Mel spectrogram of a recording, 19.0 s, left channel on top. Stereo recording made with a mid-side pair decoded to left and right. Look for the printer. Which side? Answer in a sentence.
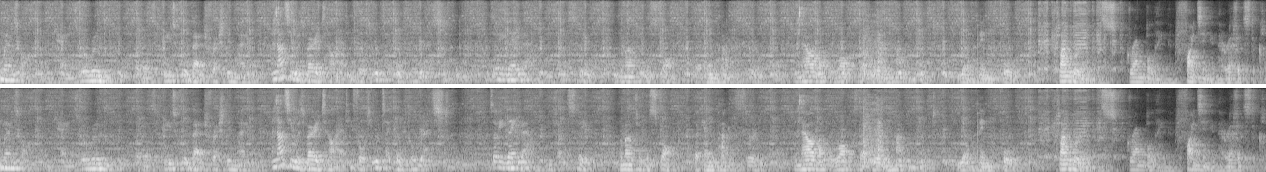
You can hear the printer on the left.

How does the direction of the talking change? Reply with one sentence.
In this clip you hear the talking move from left to right and back again.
